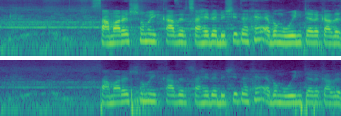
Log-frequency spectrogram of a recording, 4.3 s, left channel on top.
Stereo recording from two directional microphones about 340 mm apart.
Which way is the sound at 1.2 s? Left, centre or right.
Left.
